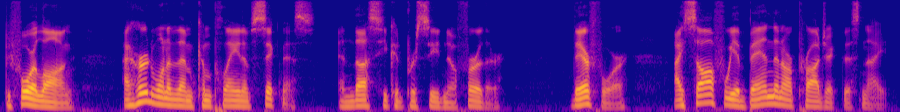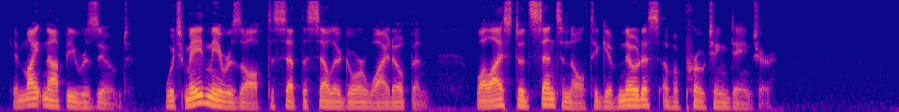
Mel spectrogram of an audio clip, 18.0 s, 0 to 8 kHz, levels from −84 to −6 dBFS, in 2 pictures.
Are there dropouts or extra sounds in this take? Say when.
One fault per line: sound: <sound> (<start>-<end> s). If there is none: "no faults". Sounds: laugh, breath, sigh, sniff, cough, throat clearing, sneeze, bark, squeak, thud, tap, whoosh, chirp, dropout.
no faults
